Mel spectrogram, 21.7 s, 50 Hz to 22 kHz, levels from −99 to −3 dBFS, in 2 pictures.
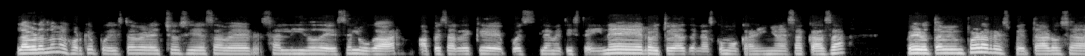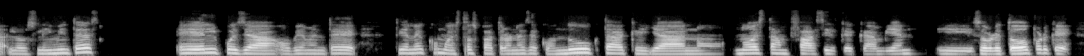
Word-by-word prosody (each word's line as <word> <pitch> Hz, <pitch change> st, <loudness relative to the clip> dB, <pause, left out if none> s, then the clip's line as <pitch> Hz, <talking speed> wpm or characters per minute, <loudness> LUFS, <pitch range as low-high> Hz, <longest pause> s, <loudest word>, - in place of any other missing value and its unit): la 210 Hz, +1 st, +6 dB
verdad 225 Hz, +2 st, +5 dB
lo 275 Hz, -, -3 dB
mejor 210 Hz, -9 st, -4 dB
que 225 Hz, -, -6 dB
pudiste 185 Hz, 0 st, -7 dB
haber 205 Hz, -1 st, -1 dB
hecho, 195 Hz, +1 st, -5 dB
sí 200 Hz, 0 st, -5 dB
es 195 Hz, 0 st, -6 dB
haber 185 Hz, -2 st, -1 dB
salido 190 Hz, -1 st, -4 dB
de 180 Hz, -2 st, +2 dB
ese 175 Hz, +4 st, -7 dB
lugar 180 Hz, -1 st, +2 dB, 0.2 s
a 180 Hz, -, -1 dB
pesar 180 Hz, -1 st, -2 dB
de 180 Hz, 0 st, -2 dB
que, 180 Hz, -3 st, +1 dB
pues, 175 Hz, -1 st, -7 dB
le 185 Hz, -1 st, -5 dB
metiste 180 Hz, -1 st, -7 dB
dinero 210 Hz, +2 st, +3 dB
y 185 Hz, -, +1 dB
tú 185 Hz, -, -4 dB
ya 180 Hz, 0 st, +2 dB
tenías 170 Hz, -2 st, -8 dB
como 180 Hz, -1 st, -5 dB
cariño 175 Hz, +1 st, -6 dB
a -, -, -5 dB
esa 185 Hz, +1 st, -4 dB
casa, 210 Hz, +8 st, +1 dB, 0.6 s
pero 220 Hz, -2 st, +7 dB
también 220 Hz, 0 st, +3 dB
para 275 Hz, +4 st, +6 dB
respetar, 180 Hz, -5 st, -1 dB
o 190 Hz, -, -2 dB
sea 180 Hz, -1 st, -3 dB
los 185 Hz, -2 st, -6 dB
límites, 220 Hz, -, +1 dB, 0.8 s
él, 225 Hz, +1 st, +2 dB
pues, 220 Hz, -2 st, +1 dB
ya 190 Hz, -2 st, +3 dB
obviamente 195 Hz, +1 st, -3 dB, 0.3 s
tiene 220 Hz, +1 st, -2 dB
como 225 Hz, -1 st, -4 dB
estos 195 Hz, +2 st, -6 dB
patrones 190 Hz, 0 st, -3 dB
de 195 Hz, -2 st, -4 dB
conducta, 215 Hz, +2 st, +2 dB
que 190 Hz, -2 st, -6 dB
ya 175 Hz, 0 st, +4 dB
no 180 Hz, -1 st, -7 dB
no 205 Hz, +2 st, +1 dB
es 215 Hz, -2 st, -1 dB
tan 205 Hz, -3 st, -2 dB
fácil 190 Hz, -1 st, 0 dB
que 175 Hz, -1 st, -4 dB
cambien 180 Hz, +2 st, -5 dB, 0.2 s
y 180 Hz, -2 st, -4 dB
sobre 180 Hz, +1 st, +4 dB
todo 195 Hz, +2 st, +7 dB
porque 230 Hz, -, 0 dB
190 Hz, 175 wpm, -23 LUFS, 180-210 Hz, 0.8 s, pero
